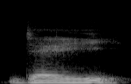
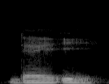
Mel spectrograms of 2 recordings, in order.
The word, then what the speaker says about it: dei: of the word dei the I pronounced e in Latin is the equivalent of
